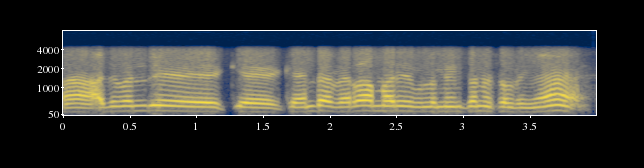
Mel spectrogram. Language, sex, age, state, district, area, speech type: Tamil, male, 60+, Tamil Nadu, Kallakurichi, urban, conversation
